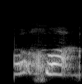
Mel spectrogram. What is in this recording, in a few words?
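"shuo1 hua4", Mandarin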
